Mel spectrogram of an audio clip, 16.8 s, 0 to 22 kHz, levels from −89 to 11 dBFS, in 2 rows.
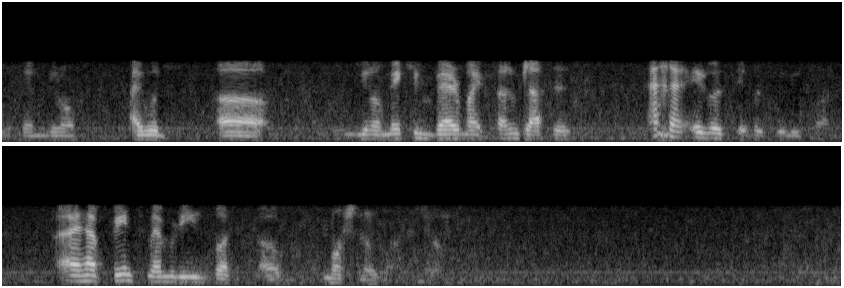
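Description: From start to end the speech passes through the AMR narrowband mobile codec. Nothing survives above 3.8 kHz, and the voice turns buzzy and synthetic, with the heavy damage of a bitrate near the bottom of AMR-NB's range, around 5 kbps. Plain band-limiting would dull the sound without adding that pulse-driven buzz.

Noise suppressor artifacts also run throughout. The room noise, which sits about 11 dB under the speech, is pulled down by about 21 dB between phrases and comes back under them. This pumping background separates it from the steady swirl the codec puts into noise.

The noise suppressor cuts speech from 0.00 to 0.75 s, turning it down by up to about 22 dB for roughly 0.7 s. Again from 6.44 to 8.32 s, about a second in total is dropped by up to about 21 dB. In both places the sound goes faint and swallowed rather than breaking off outright, which sets it apart from a dropout.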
